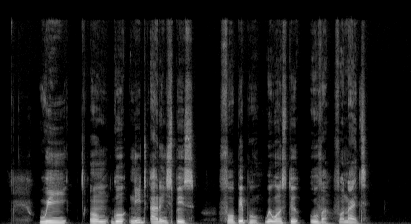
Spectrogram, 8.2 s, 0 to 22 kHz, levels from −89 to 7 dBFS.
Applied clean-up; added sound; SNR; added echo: none; none; none; none.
